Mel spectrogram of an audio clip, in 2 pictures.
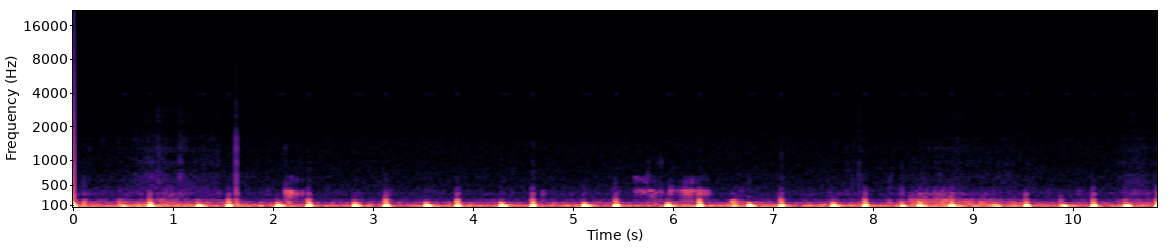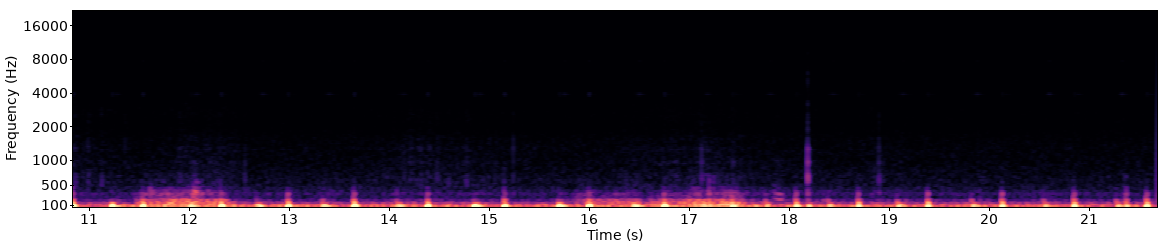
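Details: Male heart auscultated with the stethoscope bell at the mitral area (apex) while lying on his side: steady, regular, low normal heart thumps.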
